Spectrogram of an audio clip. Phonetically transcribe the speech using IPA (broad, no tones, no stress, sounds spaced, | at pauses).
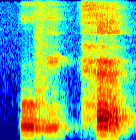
u v i | h ɛ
